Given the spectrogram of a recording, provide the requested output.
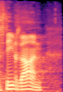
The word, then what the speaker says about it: Steve Zahn: And we were wondering how you got Steve, I'm going to butcher his last name, Steve Zahn. – No, that's it. Mm-hmm. You there was no butchery happening there. Yeah, Steve Zahn.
